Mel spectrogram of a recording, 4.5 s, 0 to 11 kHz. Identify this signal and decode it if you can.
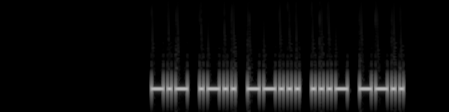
Morse code, heard as a keyed tone, about 32 wpm, 700 Hz. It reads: KL7VZ
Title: DXCC-100 Call Signs - 5 Characters - 30wpm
